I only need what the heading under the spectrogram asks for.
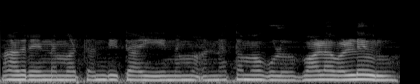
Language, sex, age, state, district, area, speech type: Kannada, female, 30-45, Karnataka, Gadag, urban, spontaneous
